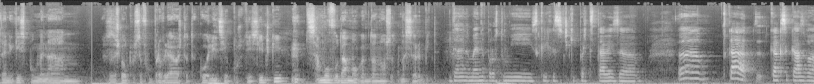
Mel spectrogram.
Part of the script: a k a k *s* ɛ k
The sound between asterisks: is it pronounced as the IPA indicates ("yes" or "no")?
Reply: yes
